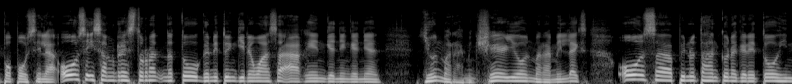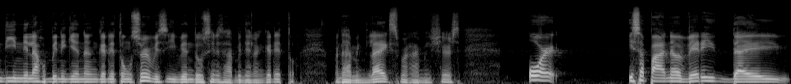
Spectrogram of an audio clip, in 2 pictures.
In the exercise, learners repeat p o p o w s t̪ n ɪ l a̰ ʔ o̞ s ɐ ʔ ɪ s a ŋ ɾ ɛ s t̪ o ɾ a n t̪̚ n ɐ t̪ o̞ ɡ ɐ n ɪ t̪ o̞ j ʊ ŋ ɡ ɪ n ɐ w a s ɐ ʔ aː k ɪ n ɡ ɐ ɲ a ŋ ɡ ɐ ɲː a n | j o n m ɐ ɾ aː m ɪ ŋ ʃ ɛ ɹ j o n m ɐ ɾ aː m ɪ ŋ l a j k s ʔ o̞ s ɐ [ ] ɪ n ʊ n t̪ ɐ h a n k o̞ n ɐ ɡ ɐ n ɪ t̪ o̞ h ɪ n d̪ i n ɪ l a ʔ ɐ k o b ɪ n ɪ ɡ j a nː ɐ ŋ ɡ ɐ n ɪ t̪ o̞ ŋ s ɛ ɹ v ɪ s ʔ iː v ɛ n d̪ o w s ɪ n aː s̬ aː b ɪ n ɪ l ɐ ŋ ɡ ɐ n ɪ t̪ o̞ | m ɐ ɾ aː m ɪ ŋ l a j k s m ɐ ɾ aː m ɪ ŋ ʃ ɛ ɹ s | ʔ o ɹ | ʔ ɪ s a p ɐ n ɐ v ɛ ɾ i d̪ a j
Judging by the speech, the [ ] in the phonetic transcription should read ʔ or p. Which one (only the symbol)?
p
